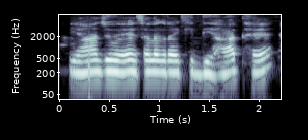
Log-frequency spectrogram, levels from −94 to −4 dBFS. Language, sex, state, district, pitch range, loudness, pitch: Hindi, female, Bihar, Kishanganj, 205-215 Hz, -16 LUFS, 210 Hz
